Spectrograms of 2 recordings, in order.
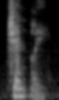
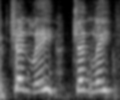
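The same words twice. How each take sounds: First: Said in the usual way. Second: Parent saying gently. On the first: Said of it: "What does that mean to you?". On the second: Retold or imitated. Parent cautioning a child with a puppy or toy, high sing-song. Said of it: "toy, or whatever".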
